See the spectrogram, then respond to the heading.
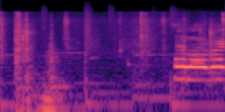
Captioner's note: door clanging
